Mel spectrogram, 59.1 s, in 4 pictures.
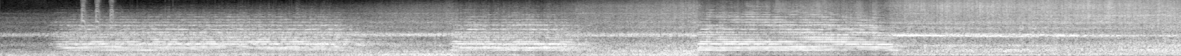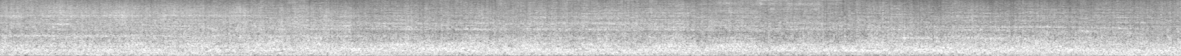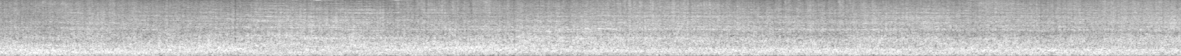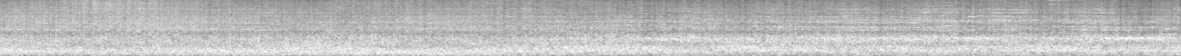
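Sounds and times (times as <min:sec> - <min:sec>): locomotive air horn blasts: 0:00.6 - 0:04.7, 0:05.6 - 0:07.4, 0:08.7 - 0:11.8.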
